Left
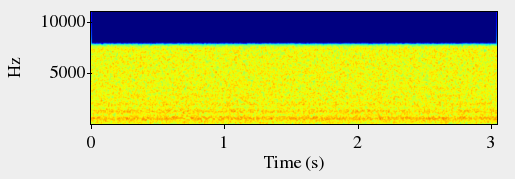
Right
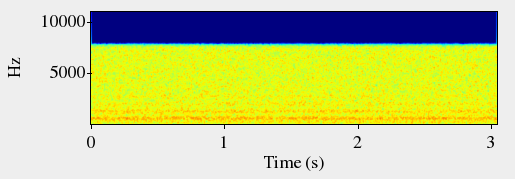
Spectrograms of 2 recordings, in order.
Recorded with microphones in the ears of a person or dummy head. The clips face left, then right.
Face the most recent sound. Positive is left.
No sound to turn to.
